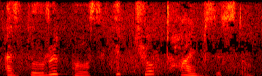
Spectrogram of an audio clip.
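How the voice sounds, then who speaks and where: A woman's voice: on the high side, sing-song, measured pace, noisy background. A woman playing a cryptic, formal mentor with mysterious powers in a sci-fi audio drama. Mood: grave, cryptic. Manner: formal, grave, enigmatic.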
